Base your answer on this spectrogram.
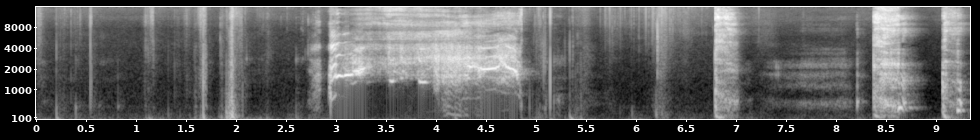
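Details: A child who had recently been sick with a cold coughs in several short bursts, including one longer harsh coughing run, while talking during a game recording.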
